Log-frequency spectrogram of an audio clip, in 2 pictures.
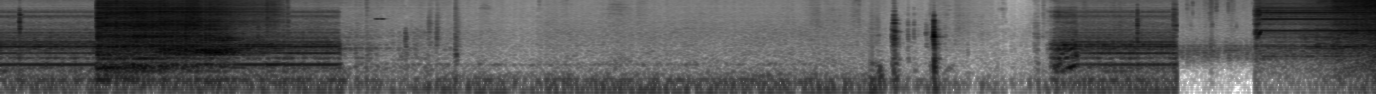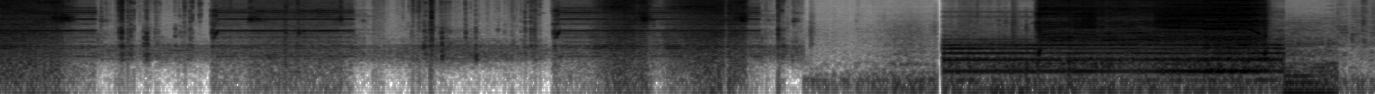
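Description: A wood lathe hums as it spins.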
